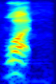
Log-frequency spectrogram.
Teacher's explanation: My tongue goes up to the top of my mouth and it stops. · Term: stop T's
